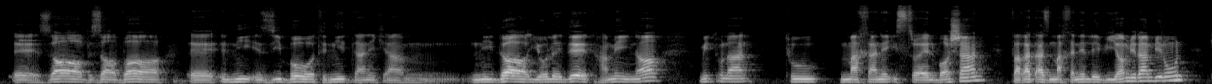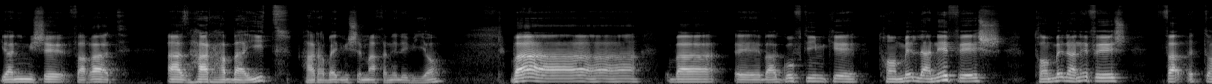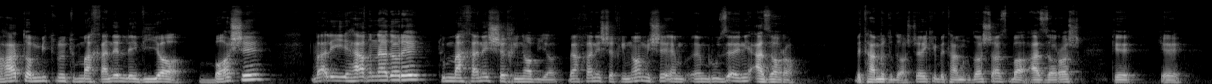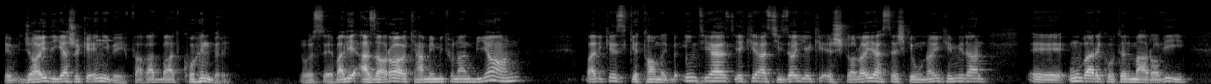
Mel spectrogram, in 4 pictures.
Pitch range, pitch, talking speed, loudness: 115-140 Hz, 125 Hz, 130 wpm, -23 LUFS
